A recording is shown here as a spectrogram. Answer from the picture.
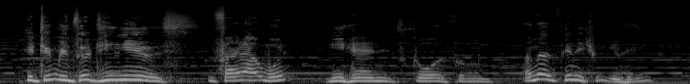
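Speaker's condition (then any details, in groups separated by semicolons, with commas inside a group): Cerebral palsy; present since birth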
